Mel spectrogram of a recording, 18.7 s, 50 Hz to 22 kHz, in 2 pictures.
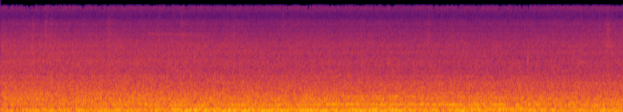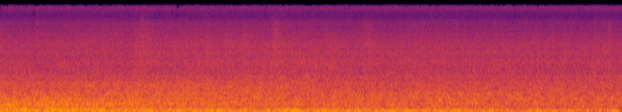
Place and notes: Dresden Heide - Dresden Forrest + Power Plant
Recorded with Zoom H5. Placed just off a walking path.
There is a bird singing a few songs and some other animal making some 'wood knocking' type of sound.
Distant traffic, train and power plant sounds.
Dresden, Germany, 4 August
